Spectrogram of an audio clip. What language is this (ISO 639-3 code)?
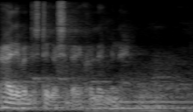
mni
